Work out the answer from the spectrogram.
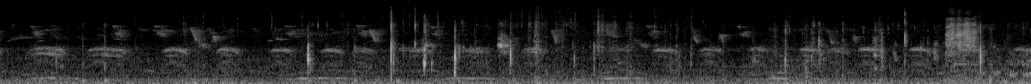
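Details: Large numbers of crows fighting for food: a string of short, harsh, arched caws repeated roughly every second, several birds overlapping, with scattered clicks and knocks in the background.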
